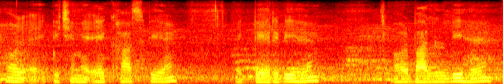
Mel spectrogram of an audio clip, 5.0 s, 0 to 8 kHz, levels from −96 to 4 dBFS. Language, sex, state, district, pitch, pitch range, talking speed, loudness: Hindi, male, Nagaland, Dimapur, 105 Hz, 100-115 Hz, 180 wpm, -19 LUFS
